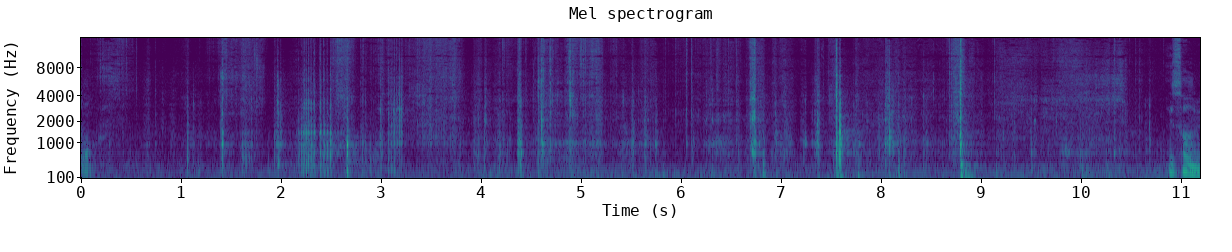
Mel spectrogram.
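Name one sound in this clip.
Plastic packaging crackles as it is pulled apart.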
